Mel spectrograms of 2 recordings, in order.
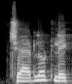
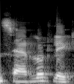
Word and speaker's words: Charlotte Lake: चैरलोट लेक का सही pronunciation सैरलोट लेक है, जो हमें उस समय तक नहीं पता था।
